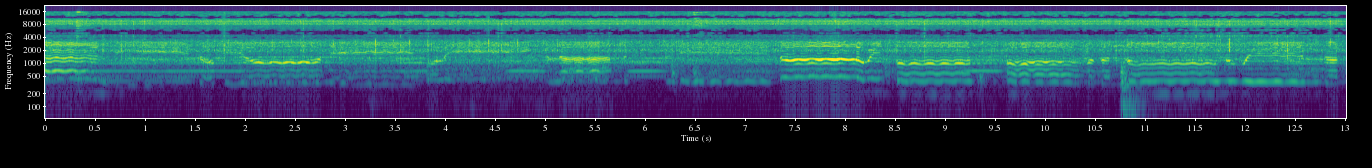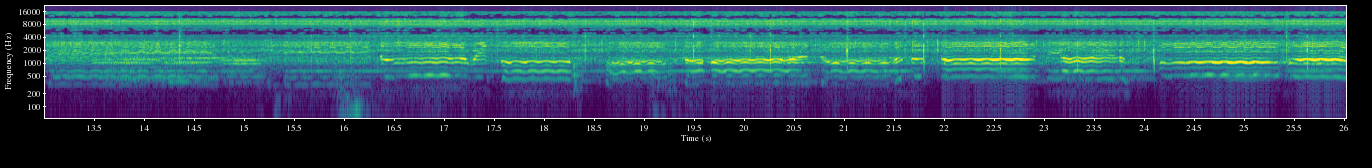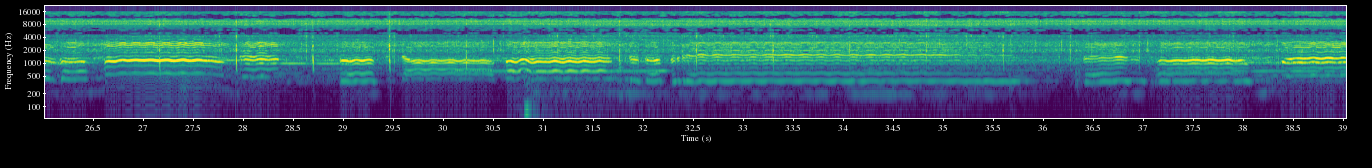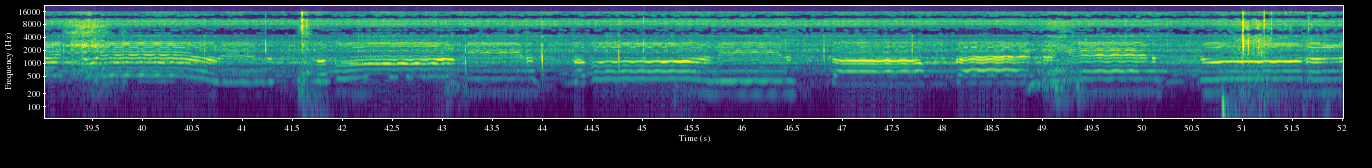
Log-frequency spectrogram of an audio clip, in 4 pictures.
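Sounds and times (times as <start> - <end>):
record surface hiss: 0.0 - 52.0.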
